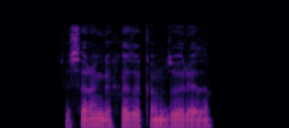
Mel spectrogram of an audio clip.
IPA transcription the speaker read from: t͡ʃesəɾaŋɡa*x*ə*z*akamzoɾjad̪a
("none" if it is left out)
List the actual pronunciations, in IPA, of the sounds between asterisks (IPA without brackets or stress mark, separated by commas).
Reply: x, z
